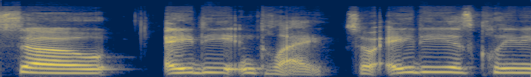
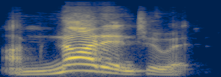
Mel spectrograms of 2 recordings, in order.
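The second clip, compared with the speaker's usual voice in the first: loud high ranting; shrill rant; 7 semitones higher, 8 dB louder than usual. Retold or imitated. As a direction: rant at him, voice rising. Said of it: "So she goes".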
